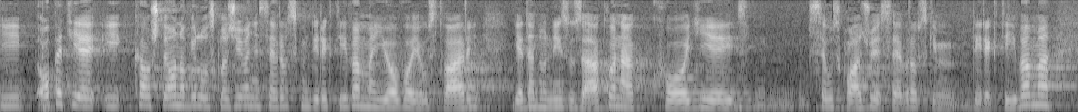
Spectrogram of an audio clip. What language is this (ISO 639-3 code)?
hrv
